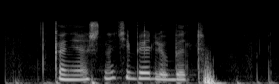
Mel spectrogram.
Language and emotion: Russian, neutral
